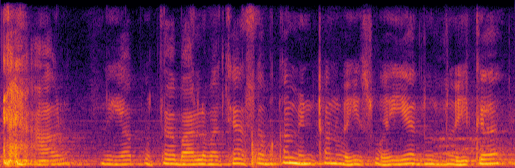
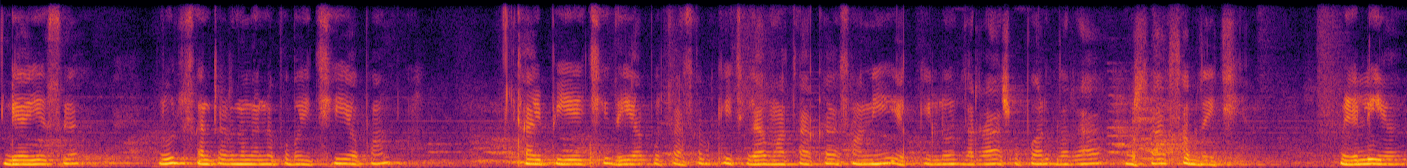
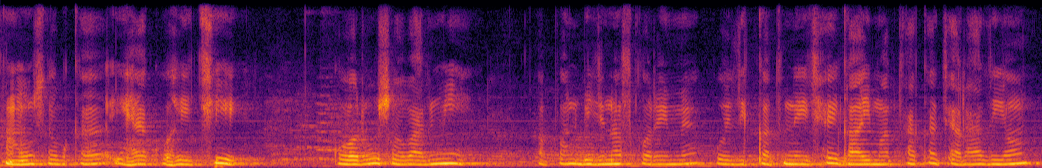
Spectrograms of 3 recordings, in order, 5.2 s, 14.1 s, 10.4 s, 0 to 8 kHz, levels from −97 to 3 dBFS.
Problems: none marked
